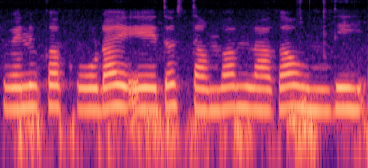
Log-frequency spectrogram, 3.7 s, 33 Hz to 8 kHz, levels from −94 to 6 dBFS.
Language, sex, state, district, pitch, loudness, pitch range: Telugu, female, Andhra Pradesh, Sri Satya Sai, 230 Hz, -13 LUFS, 225-240 Hz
